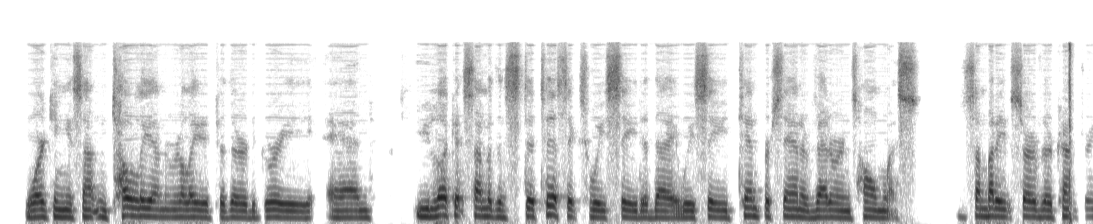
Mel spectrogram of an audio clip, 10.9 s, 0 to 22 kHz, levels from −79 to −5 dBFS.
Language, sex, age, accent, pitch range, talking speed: English, male, 50-69, American, 125-140 Hz, 165 wpm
